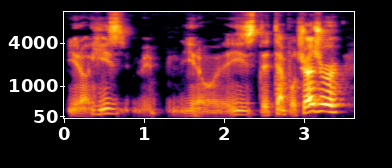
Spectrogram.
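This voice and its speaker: A creaky-voiced man gives an informal religious lesson. He reads aloud and then explains, often halting to think and repeat himself. The recording is dull and lo-fi. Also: mid-range voice, wildly swooping pitch, mellow. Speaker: Talmud teacher.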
